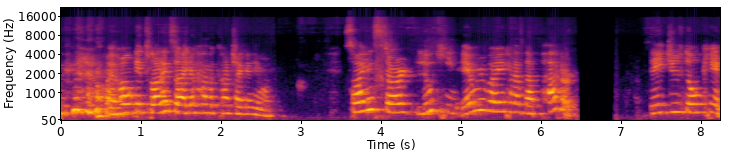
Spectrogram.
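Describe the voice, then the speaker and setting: A woman with a Spanish accent and a high pitch speaks at a moderate pace, using ordinary pitch variation. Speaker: consumer protection official. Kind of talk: workshop presentation. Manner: code-switching Spanish and English.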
